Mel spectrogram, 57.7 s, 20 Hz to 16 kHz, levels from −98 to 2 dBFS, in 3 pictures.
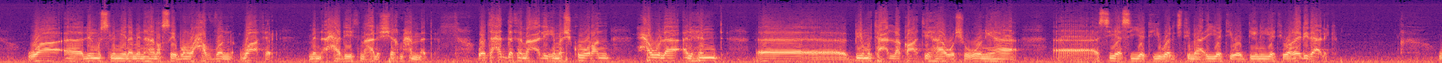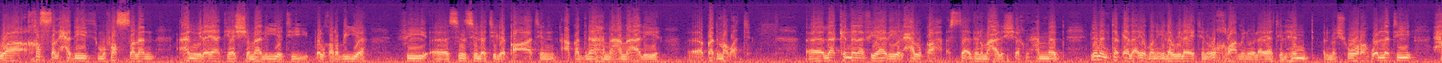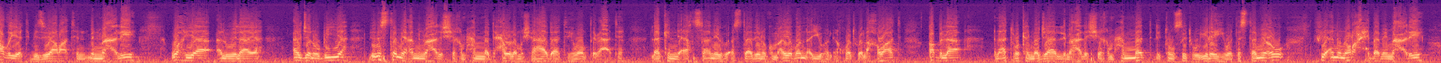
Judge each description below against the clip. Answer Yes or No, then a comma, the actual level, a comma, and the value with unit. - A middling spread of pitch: Yes, average, 3.1 semitones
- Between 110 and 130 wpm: No, average, 100 wpm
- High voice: No, low, 105 Hz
